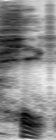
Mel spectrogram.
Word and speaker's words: Hoult: I think it's Holt.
